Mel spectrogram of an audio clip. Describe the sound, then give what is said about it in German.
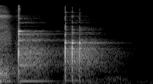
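Glasses clink together in a toast: one bright clink, then a quick cluster of three more, each leaving a high ringing tone that fades out. No one speaks. “Prost. Zum Wohl.”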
